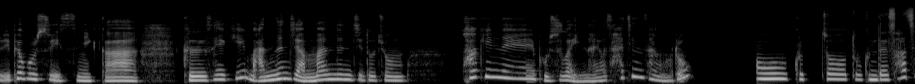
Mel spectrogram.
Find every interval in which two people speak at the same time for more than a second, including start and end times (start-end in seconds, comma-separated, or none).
none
